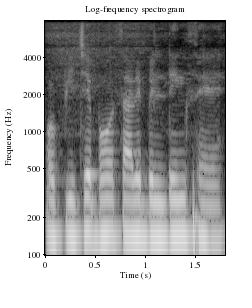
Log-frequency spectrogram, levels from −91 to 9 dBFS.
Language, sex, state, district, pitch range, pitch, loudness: Hindi, male, Arunachal Pradesh, Longding, 135-140 Hz, 135 Hz, -13 LUFS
